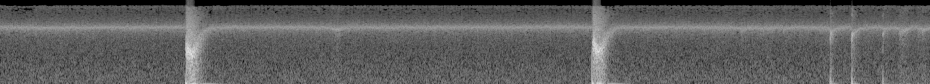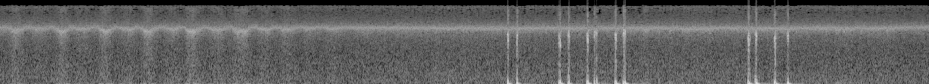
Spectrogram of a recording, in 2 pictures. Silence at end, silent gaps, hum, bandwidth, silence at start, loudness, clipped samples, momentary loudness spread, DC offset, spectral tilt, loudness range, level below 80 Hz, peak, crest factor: 0 s; none; none; 17 kHz; 0 s; -14 LUFS; 0.2%; 5 LU; under 0.1%; 0 dB/octave; 3 LU; -30 dBFS; 0 dBFS; 16 dB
